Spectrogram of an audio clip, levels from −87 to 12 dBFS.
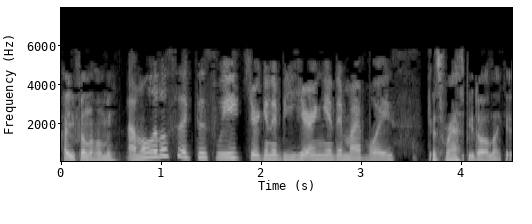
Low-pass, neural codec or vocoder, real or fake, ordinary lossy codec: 7.2 kHz; none; real; MP3, 24 kbps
